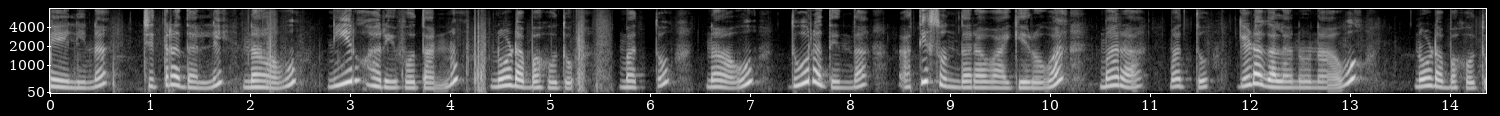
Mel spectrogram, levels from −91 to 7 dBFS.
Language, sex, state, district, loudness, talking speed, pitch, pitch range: Kannada, female, Karnataka, Bellary, -18 LUFS, 70 wpm, 240 Hz, 210-315 Hz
